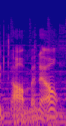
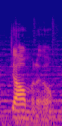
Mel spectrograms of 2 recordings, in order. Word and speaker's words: Domino: me i'm domino domino i should just say domino that's you know how you pronounce it domino the may of mikka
